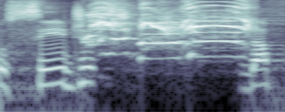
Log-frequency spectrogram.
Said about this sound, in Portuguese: Olha o passarinho cantando.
